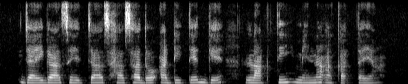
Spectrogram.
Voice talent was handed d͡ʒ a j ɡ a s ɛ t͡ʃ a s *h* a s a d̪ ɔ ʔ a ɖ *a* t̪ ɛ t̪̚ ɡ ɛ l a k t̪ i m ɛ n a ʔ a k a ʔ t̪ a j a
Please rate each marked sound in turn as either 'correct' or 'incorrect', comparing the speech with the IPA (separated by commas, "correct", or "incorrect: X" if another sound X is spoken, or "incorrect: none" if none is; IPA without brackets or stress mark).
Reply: correct, incorrect: i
